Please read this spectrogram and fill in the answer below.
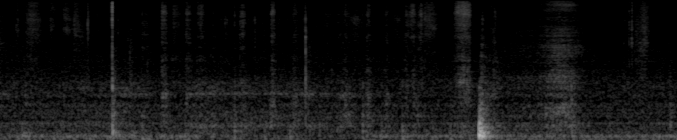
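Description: Faint scratching of a Sharpie felt-tip pen writing on paper. There is a light tap about a second in and a louder single knock just before five seconds.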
